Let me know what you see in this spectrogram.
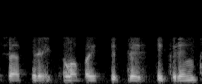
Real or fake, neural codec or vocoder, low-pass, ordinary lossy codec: real; none; 3.6 kHz; AAC, 24 kbps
